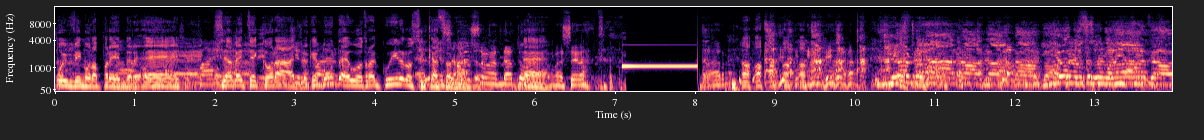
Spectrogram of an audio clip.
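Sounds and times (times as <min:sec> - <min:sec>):
speech: 0:00.0 - 0:07.1, 0:08.0 - 0:13.9
people chuckling and laughing: 0:04.8 - 0:07.2, 0:08.0 - 0:13.9
censor beep tone: 0:07.1 - 0:08.1.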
